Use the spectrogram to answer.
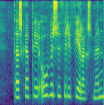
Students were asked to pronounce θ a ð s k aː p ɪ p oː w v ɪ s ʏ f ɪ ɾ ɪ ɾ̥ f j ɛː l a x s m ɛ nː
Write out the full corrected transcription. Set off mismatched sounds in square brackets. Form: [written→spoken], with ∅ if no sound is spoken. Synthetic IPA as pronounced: θ a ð s k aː p ɪ [p→ʔ] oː w v ɪ s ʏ f ɪ ɾ ɪ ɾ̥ f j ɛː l a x s m ɛ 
